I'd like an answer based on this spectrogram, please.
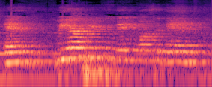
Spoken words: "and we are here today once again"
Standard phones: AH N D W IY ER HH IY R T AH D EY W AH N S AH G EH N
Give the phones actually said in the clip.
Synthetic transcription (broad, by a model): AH N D W IY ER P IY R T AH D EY W AH N S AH G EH N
